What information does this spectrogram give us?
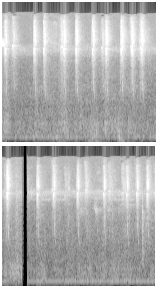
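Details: High, thin chipping from a Brazilian ruby, short sharp notes repeated steadily several times per second, briefly broken by a moment of silence, over a faint low hum.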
